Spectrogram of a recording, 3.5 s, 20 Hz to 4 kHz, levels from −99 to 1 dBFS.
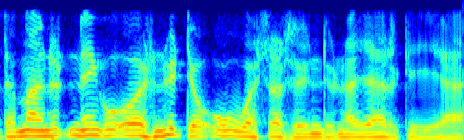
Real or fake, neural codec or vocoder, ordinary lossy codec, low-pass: real; none; none; 3.6 kHz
